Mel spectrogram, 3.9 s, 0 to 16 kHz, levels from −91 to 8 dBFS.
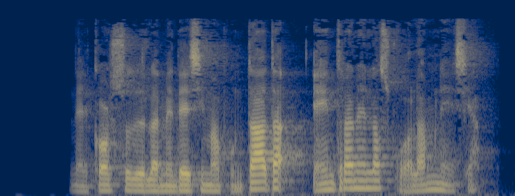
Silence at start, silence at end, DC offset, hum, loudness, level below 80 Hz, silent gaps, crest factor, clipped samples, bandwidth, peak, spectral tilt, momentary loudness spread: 0.55 s; 0.25 s; under 0.1%; none; -23 LUFS; -52 dBFS; none; 22 dB; under 0.1%; 11.5 kHz; -2 dBFS; -4 dB/octave; 8 LU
